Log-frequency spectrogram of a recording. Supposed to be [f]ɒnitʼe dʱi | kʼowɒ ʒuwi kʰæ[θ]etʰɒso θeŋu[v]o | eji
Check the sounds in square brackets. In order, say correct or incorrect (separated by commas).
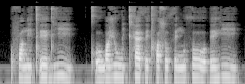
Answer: correct, correct, incorrect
